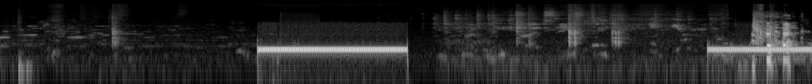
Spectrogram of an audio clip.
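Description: Steady telephone dial tone heard twice while placing a blind call, a few seconds each, with quiet talk and clicks in between.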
